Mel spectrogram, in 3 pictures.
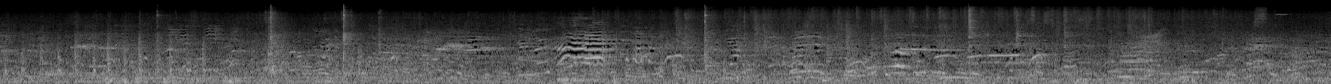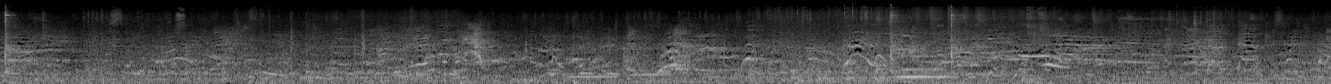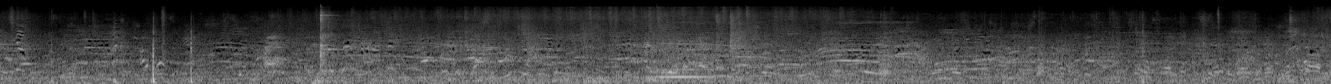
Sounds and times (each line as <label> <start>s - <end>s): children playing 0.0s - 39.9s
